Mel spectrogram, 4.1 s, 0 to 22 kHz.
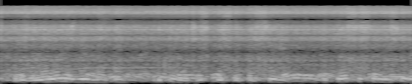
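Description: A distant FM station received on a hi-fi tuner at 102.5 MHz: a voice talking, muffled and thin, under constant heavy hiss. The weak, noisy reception is that of a far-off transmitter carried in by tropospheric ducting.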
